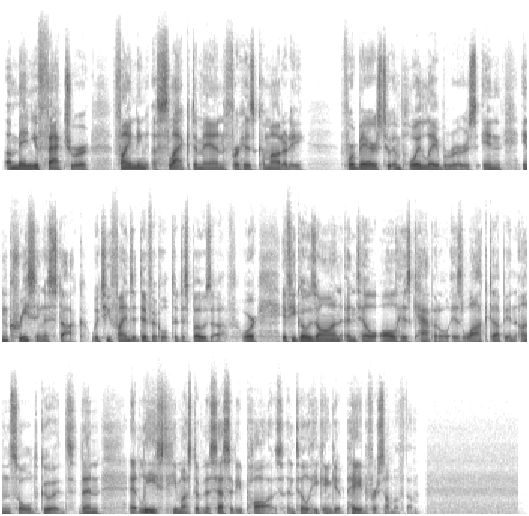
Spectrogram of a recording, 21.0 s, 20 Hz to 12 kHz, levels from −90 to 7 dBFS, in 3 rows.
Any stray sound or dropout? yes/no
no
